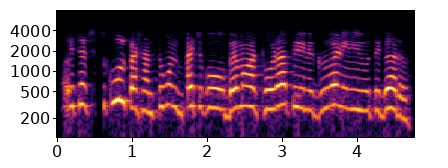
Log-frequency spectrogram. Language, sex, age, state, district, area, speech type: Kashmiri, female, 30-45, Jammu and Kashmir, Baramulla, rural, conversation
